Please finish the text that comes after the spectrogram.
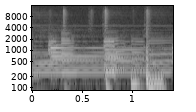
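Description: Music processed by the Audio Thing vinyl plugin at 8-bit reduction, with cymbal hits turned fuzzy and grainy over a steady tonal bed and a few low thumps, close and moderately loud.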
